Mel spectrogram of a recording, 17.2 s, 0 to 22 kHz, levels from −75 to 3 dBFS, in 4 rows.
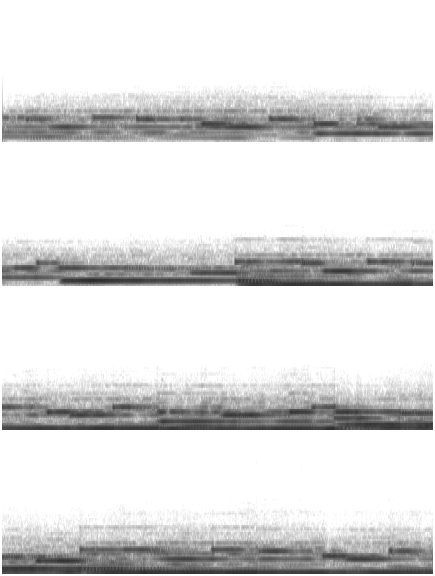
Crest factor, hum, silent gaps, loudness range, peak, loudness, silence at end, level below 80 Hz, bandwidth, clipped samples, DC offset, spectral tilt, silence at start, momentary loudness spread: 12 dB; none; none; 7 LU; -4 dBFS; -19 LUFS; 0 s; -22 dBFS; 1.5 kHz; under 0.1%; under 0.1%; -13.5 dB/octave; 0 s; 9 LU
